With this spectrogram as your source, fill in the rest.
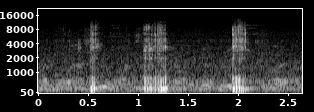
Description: Lazy English Bulldog snoring with one eye open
